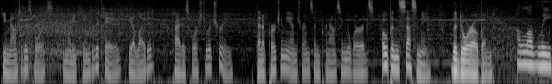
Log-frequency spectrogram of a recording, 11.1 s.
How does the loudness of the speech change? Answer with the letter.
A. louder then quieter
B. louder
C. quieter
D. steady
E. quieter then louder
B.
